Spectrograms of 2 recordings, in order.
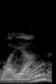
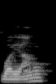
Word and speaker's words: wayang: shadow puppet theater called wayang, I think, that's how it's pronounced, and it's used for communicating philosophical and moral teachings.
